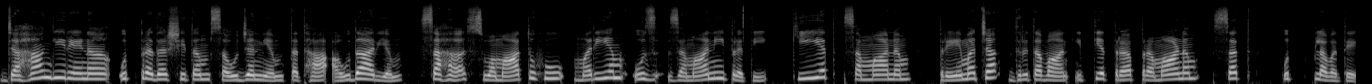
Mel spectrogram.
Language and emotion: Sanskrit, neutral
